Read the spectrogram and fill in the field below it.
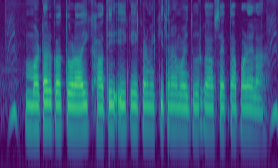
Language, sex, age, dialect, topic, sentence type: Bhojpuri, male, 18-24, Western, agriculture, question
